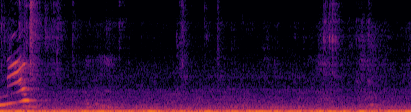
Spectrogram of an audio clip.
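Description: A kitten gives one short rising mew at the very start, over a steady low hum in the room; after it there are only a few faint soft taps and rustles.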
